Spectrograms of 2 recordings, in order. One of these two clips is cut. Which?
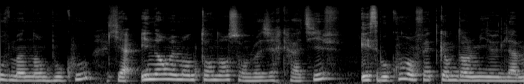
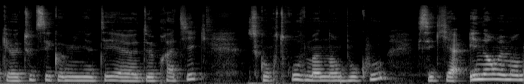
first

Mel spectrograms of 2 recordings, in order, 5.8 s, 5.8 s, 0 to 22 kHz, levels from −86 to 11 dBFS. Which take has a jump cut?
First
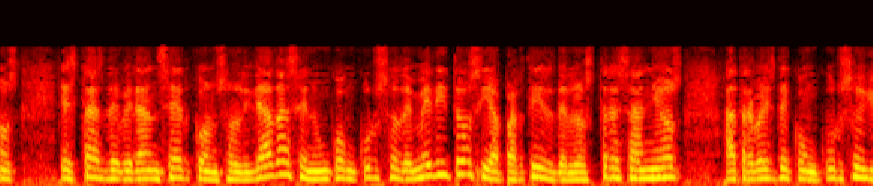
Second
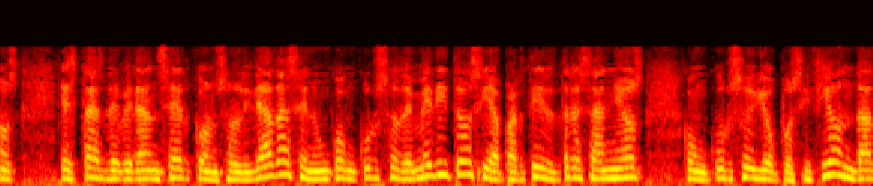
second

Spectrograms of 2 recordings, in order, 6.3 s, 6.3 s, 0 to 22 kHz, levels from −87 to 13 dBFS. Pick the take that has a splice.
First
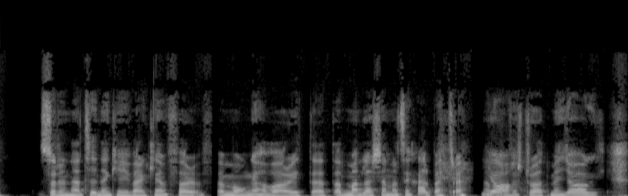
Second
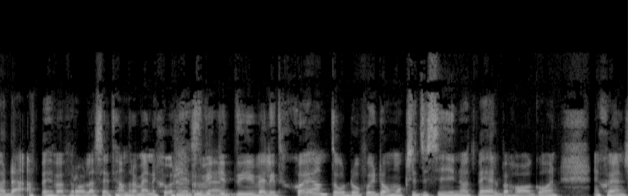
first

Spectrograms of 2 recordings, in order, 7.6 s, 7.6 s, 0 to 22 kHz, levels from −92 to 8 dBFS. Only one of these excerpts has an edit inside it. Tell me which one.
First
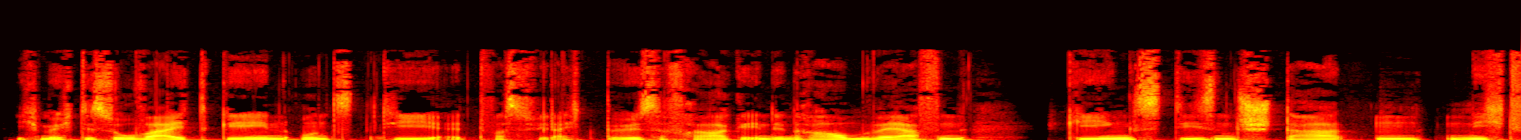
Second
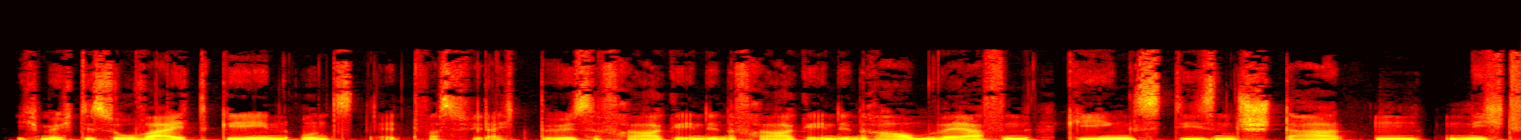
second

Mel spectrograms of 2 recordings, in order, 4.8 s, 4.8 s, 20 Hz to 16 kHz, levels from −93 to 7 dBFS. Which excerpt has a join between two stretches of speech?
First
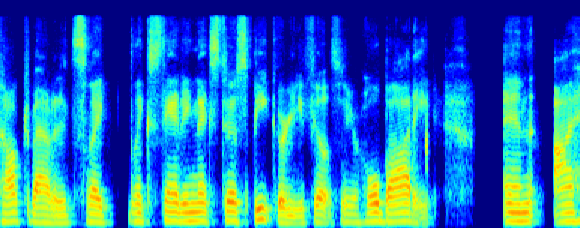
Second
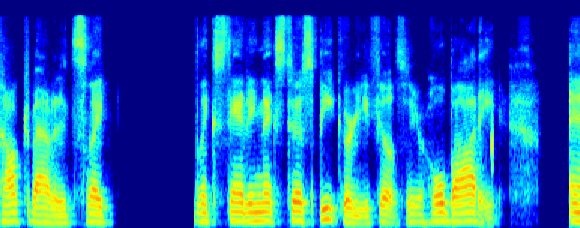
first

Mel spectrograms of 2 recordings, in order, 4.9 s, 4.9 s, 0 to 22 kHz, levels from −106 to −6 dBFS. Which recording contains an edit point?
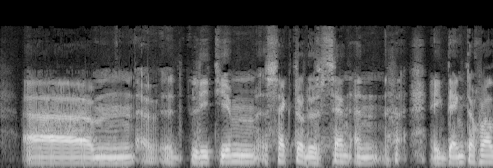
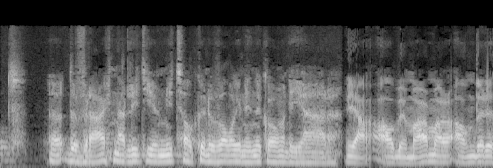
first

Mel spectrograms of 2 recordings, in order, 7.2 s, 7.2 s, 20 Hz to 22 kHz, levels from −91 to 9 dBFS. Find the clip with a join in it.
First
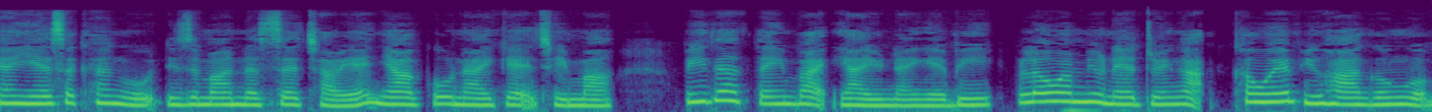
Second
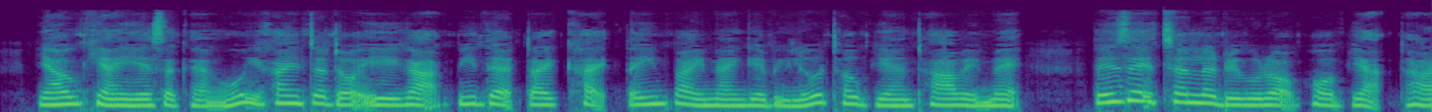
first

